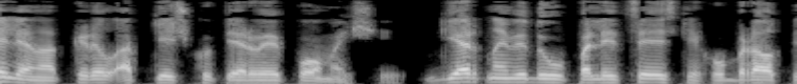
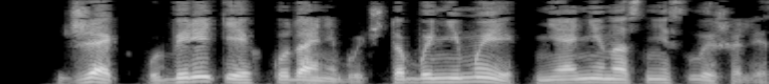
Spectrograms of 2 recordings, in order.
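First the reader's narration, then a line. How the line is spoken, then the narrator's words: Plain. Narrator (Russian): сказал Ланд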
